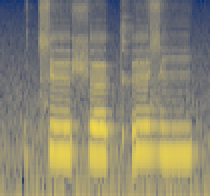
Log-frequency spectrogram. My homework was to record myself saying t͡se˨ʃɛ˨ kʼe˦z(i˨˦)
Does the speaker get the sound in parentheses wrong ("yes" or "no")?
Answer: yes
